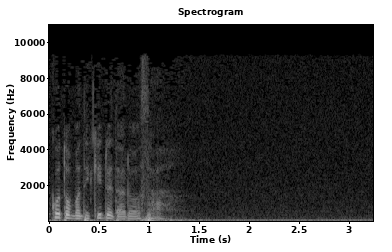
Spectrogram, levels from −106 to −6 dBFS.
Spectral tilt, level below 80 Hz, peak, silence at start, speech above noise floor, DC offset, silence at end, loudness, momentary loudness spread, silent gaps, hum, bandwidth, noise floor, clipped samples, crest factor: -7 dB/octave; -58 dBFS; -28 dBFS; 0 s; 23 dB; under 0.1%; 0 s; -47 LUFS; 17 LU; none; none; 9.4 kHz; -68 dBFS; under 0.1%; 20 dB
